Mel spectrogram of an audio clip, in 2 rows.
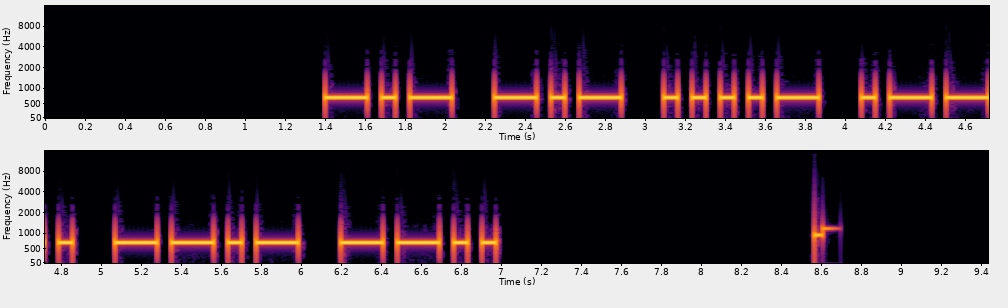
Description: Morse code, heard as a keyed tone, about 17 wpm, 700 Hz. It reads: KK4PQZ
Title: USA Call Signs Repeated 2x 17wpm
